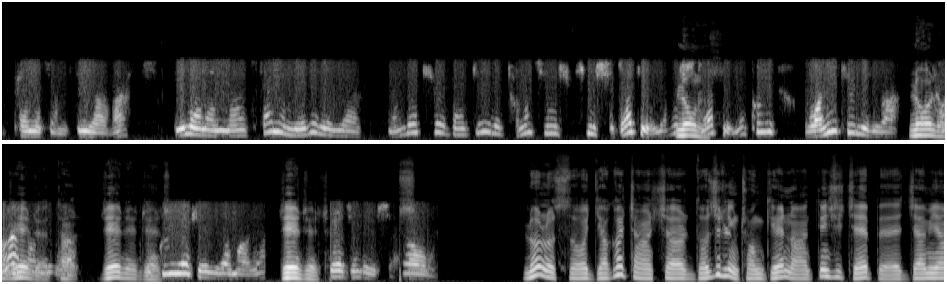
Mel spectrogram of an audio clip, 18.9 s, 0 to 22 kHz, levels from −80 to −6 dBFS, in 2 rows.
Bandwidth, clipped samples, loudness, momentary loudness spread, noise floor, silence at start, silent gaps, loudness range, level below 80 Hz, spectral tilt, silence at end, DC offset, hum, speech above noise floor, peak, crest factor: 13.5 kHz; under 0.1%; -24 LUFS; 12 LU; -76 dBFS; 0.15 s; none; 5 LU; -68 dBFS; -7 dB/octave; 0 s; under 0.1%; none; 53 dB; -2 dBFS; 22 dB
